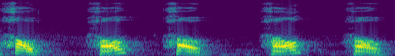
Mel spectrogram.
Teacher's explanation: a gente pronuncia a rótica forte com uma articulação glotal e não com uma articulação velar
